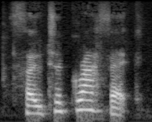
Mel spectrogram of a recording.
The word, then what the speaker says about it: photographic: here's our last word photographic here the third syllable is stressed so can you hear that the uh sound is in the second syllable if you did well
